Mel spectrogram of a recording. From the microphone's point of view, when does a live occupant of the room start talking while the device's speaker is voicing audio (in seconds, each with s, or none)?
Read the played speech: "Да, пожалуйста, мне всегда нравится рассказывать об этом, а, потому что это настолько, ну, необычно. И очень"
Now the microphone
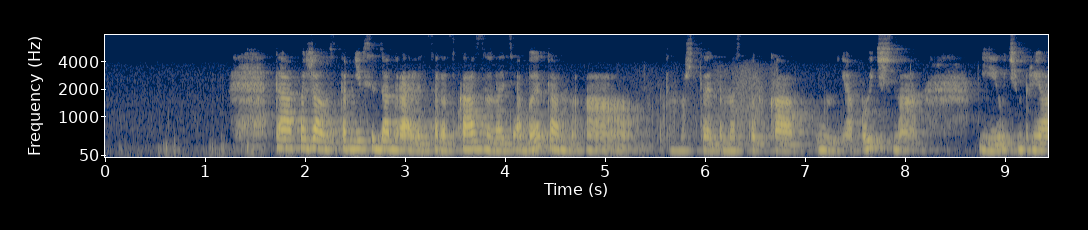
none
